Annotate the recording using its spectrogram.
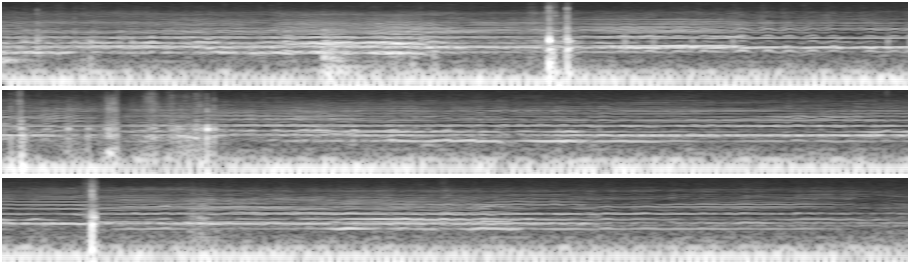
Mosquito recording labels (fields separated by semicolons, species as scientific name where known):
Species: Culex quinquefasciatus; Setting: cup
